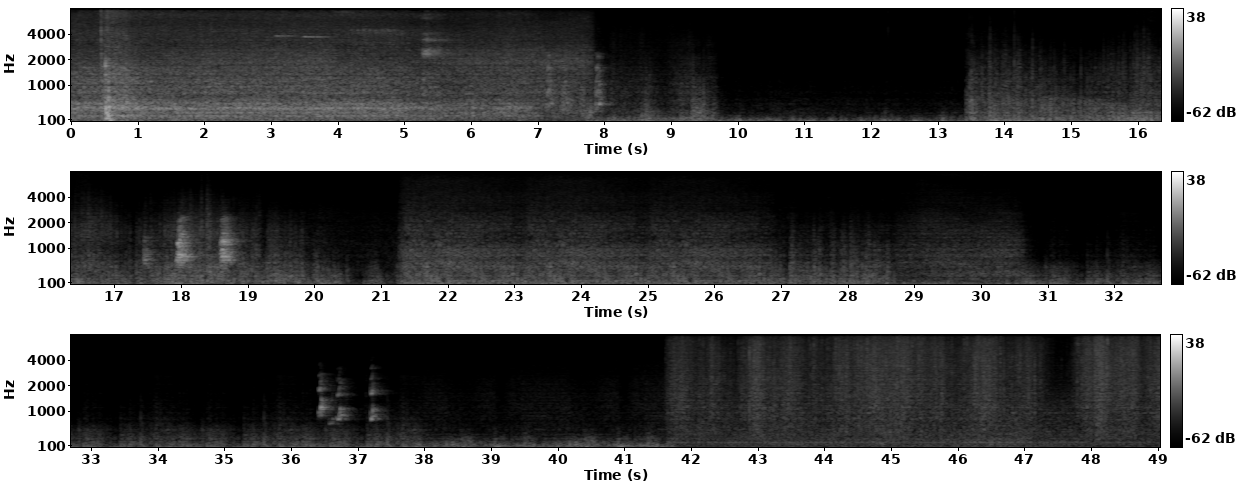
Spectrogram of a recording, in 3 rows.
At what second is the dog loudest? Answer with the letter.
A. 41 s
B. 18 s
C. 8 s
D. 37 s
B.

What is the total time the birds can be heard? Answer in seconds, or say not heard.
not heard.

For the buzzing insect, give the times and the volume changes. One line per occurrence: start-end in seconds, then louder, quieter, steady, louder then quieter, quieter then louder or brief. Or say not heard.
0.0-7.1 quieter.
